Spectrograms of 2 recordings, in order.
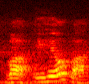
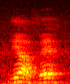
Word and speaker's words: Jeová: Ainda que mostra mais claro ainda que a pronúncia é essa mesmo, né? E não Yahvé, né?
